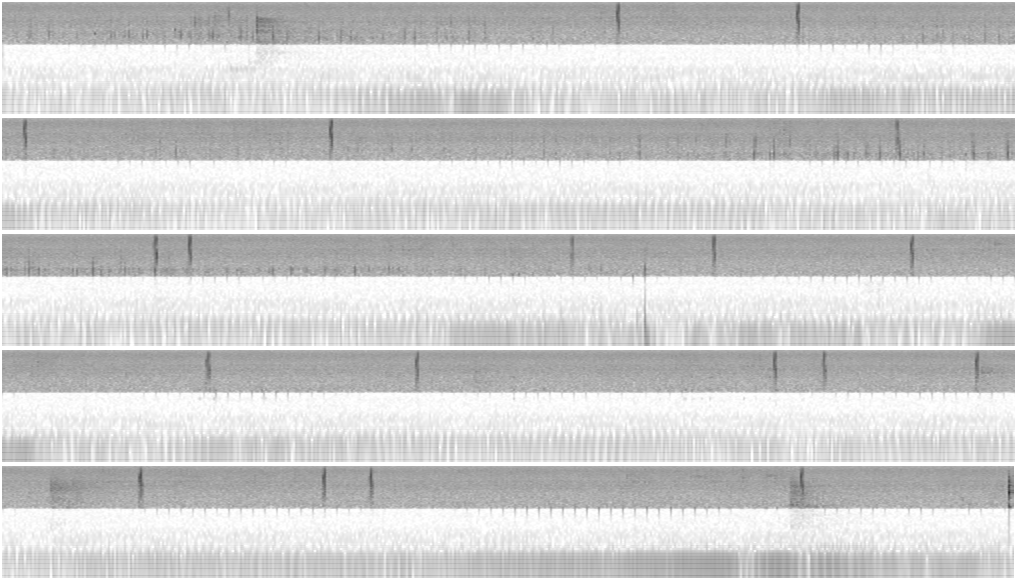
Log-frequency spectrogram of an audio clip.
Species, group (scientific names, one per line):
Yersinella raymondii
Orthoptera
